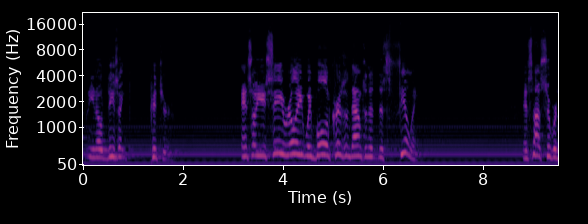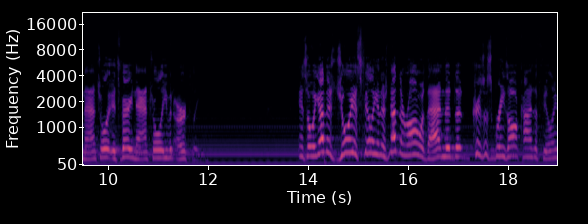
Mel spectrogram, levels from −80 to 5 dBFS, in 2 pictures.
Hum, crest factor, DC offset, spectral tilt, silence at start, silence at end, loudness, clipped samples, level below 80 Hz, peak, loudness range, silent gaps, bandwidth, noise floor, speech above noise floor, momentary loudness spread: 60 Hz at -65 dBFS; 24 dB; under 0.1%; -3.5 dB/octave; 0 s; 0 s; -39 LUFS; under 0.1%; -66 dBFS; -18 dBFS; 10 LU; none; over 20 kHz; -60 dBFS; 21 dB; 16 LU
